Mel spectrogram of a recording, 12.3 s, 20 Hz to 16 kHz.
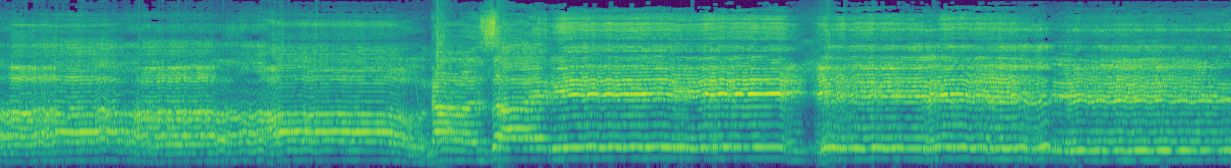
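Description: A man's unaccompanied voice chanting a Kashmiri Muharram elegy (mazmoon) in long held, slowly wavering notes, with short breaks for breath about 4 and 8 seconds in.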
